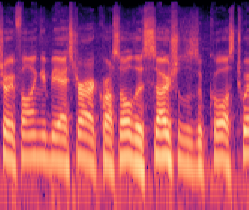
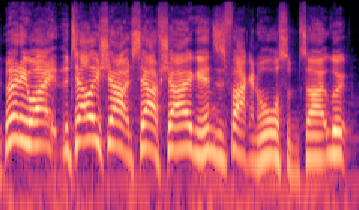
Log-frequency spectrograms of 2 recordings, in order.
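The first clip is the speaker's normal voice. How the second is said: Deli character voice; 2 semitones higher than usual. Acted. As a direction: play the crude Aussie uncle reviewing telly. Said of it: "It's your old man Deli over here".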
